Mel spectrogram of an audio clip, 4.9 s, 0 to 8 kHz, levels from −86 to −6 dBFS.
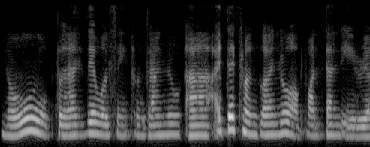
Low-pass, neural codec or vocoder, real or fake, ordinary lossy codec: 7.2 kHz; codec, 24 kHz, 0.9 kbps, WavTokenizer, medium music audio release; fake; none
